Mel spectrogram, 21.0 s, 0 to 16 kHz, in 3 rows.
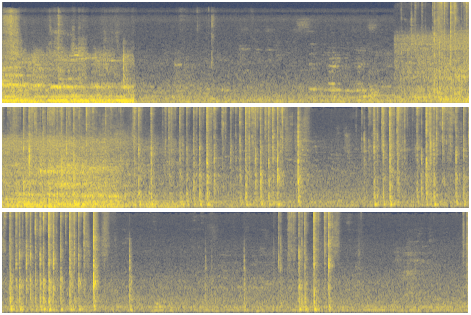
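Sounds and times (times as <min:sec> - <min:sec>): keyboard typing: 0:06.0 - 0:11.6, 0:12.4 - 0:15.6, 0:18.1 - 0:19.1.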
